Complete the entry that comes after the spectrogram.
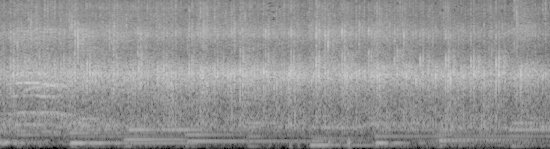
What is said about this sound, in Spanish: Vamos, si usted lo cree, denle un aplauso al Señor.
